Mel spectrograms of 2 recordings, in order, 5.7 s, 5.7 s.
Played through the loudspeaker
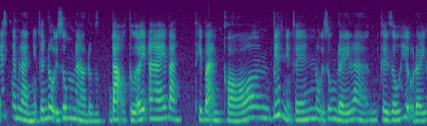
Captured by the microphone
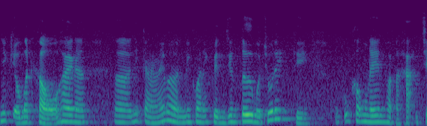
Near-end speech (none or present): present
